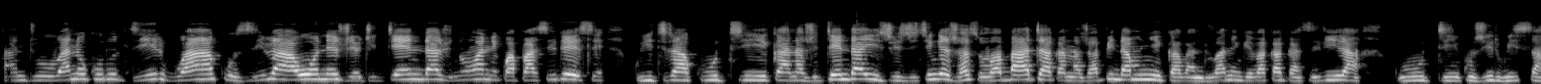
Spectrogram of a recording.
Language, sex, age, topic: Ndau, female, 36-49, health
